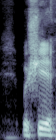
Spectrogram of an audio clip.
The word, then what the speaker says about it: Mashiach: Mashiach is is our pronunciation for it.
